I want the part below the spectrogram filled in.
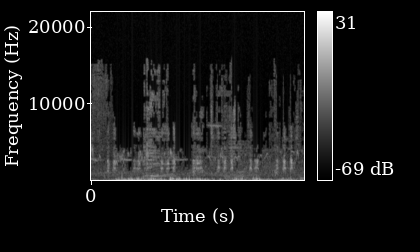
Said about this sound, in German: Am Morgen weckt uns eine Entenfamilie. Die Küken hüpfen fast in unseren Campervan und fressen uns aus der Hand, während die Mutter aufpasst, dass den Kleinen nichts passiert.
